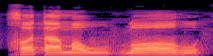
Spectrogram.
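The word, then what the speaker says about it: ختم الله: domah atau berharokat fathah, ini dibaca tafhim. Jadi tafhim itu adalah menebalkan bunyi huruf ya, ketika diucapkan maka penuhlah mulut dengan gemaknya huruf. Khatamallahu, khatamallahu. Nah, jadi mulutnya itu penuh ya dan oleh gemanya huruf. Oke, seperti itu cara membaca tafhim.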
